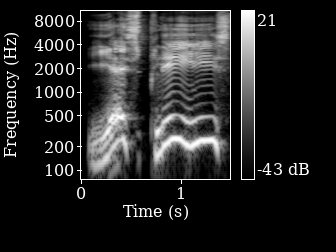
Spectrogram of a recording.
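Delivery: high-pitched eager cheer. A narrator's reading. Grandchildren accepting Granny's baking offer, high cheer. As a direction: cheer like two keen little pigs. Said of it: "cheered Peppa and George".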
